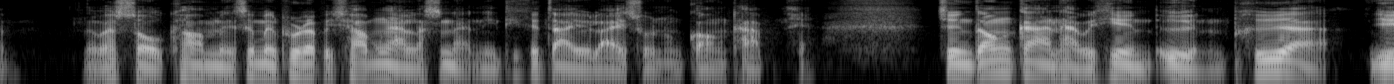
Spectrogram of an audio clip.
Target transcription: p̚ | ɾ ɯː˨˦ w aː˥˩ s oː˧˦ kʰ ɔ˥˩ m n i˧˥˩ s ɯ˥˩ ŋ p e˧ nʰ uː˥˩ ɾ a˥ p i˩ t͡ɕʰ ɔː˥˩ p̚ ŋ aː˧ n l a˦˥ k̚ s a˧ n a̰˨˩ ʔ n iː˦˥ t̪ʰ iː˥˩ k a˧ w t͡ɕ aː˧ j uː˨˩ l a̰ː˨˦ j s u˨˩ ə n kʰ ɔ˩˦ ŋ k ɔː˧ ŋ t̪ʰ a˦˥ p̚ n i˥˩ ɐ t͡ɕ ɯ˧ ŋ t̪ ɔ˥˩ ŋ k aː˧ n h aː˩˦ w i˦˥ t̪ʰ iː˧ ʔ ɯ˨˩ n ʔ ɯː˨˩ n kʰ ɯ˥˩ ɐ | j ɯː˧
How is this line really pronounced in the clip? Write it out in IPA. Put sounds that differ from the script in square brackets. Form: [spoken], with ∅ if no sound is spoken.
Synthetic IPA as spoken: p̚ | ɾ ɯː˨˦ w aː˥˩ s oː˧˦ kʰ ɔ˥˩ m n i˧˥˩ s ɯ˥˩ ŋ p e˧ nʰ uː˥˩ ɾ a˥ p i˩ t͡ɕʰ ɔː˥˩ p̚ ŋ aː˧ n l a˦˥ k̚ s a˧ n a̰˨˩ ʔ n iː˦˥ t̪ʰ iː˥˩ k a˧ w t͡ɕ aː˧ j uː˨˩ l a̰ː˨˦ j s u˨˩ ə n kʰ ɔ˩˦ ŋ k ɔː˧ ŋ t̪ʰ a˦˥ p̚ n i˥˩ ɐ t͡ɕ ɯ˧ ŋ t̪ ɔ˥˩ ŋ k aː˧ n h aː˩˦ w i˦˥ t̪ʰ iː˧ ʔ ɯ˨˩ n ʔ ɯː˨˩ n [pʰ] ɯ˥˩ ɐ | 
